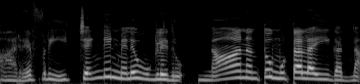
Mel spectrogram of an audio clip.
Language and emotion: Kannada, disgusted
